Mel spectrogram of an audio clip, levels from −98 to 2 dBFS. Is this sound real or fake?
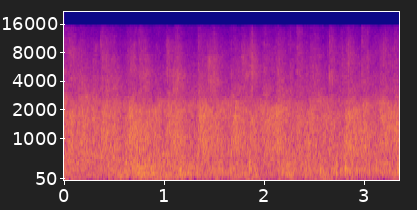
fake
